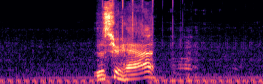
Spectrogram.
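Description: A young man speaks from a car nearby.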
